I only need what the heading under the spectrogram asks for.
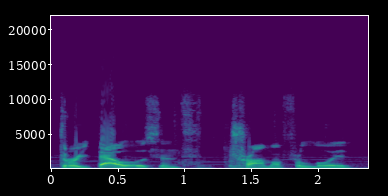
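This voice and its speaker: Male panelist, lowish voice, casual podcast fan talk, soft music in the background. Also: level tone, slow pace.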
